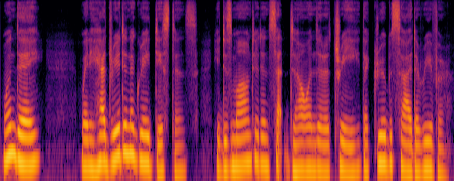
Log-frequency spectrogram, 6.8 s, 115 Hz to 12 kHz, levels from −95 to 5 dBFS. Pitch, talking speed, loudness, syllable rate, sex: 170 Hz, 195 wpm, -19 LUFS, 5.3 syllables/s, female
